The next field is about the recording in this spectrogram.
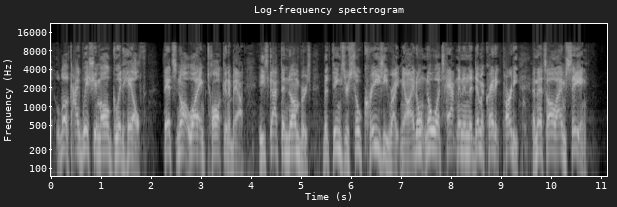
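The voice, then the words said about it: Imitates another person's voice, poorly. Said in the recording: “that's a terrible accent.”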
